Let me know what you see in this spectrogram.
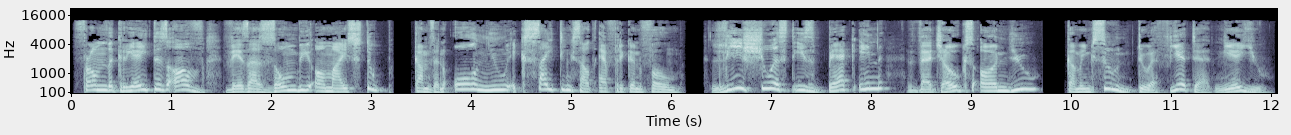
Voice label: English softsell Cape Coloured

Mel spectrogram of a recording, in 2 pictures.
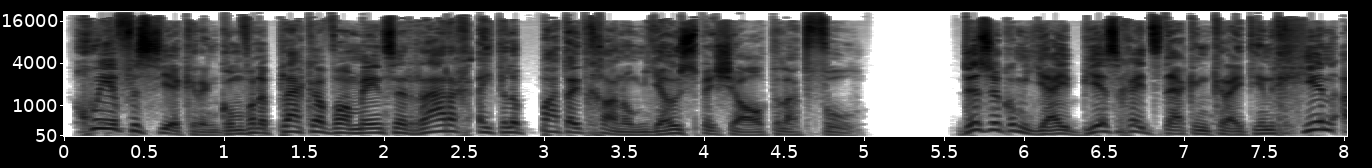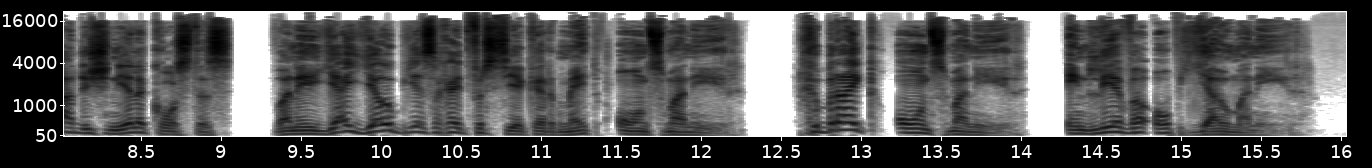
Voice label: Afrikaans Corporate

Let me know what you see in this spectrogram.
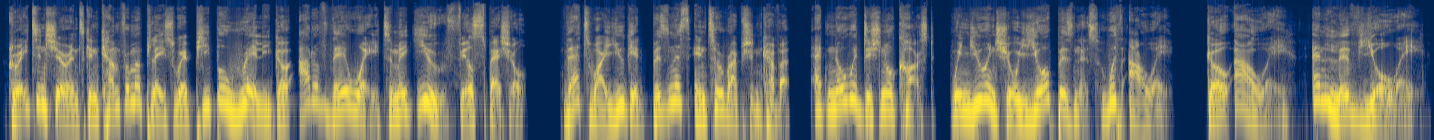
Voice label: English HardSell

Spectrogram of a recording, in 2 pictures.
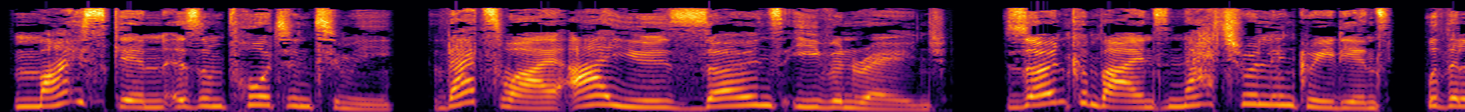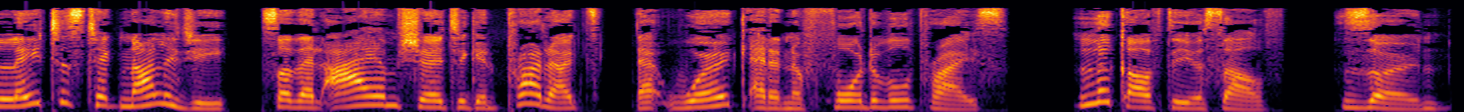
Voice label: English Bright

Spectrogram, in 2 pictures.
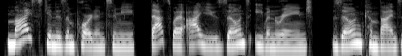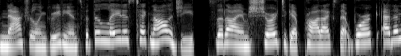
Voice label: English Bright American Accent

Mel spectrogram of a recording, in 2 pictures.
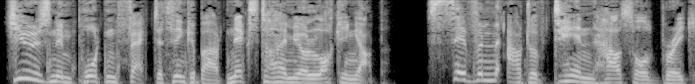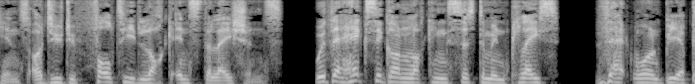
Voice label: English Hardsell

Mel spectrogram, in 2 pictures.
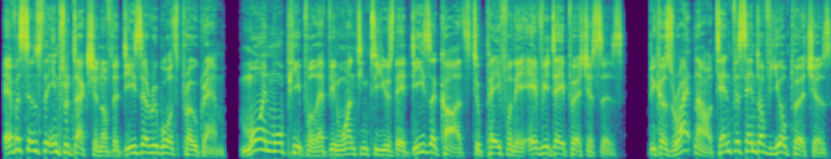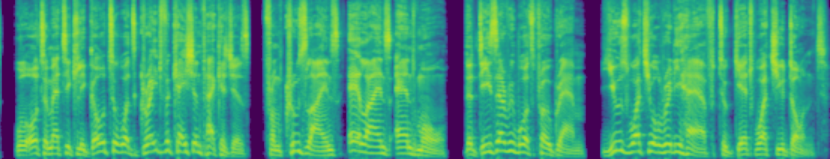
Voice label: English Corporate

